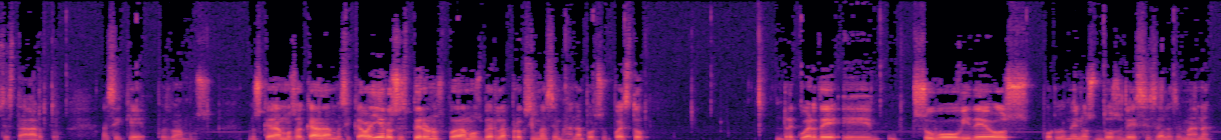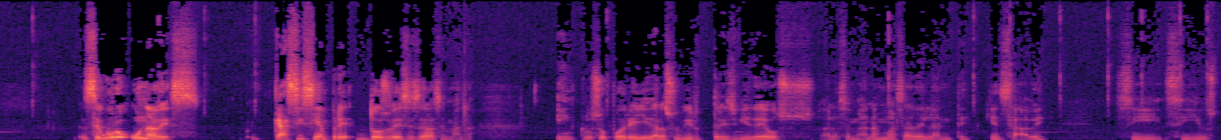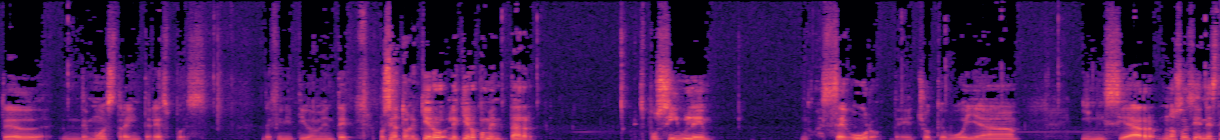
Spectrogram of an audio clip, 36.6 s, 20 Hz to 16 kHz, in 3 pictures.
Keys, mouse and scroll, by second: 0.9-1.9 shift+middle drag, 1.9 shift+click, 3.3-4.7 middle drag, 4.7-6.1 drag, 6.1 scroll down 2, 7.2-9.5 shift+drag, 9.6-12.5 drag, 13.0-14.0 drag, 14.1 scroll down 1, 14.6 click, 15.5 click, 16.5-18.3 drag, 18.5-18.9 scroll up 1, 19.1-19.5 scroll up 1, 19.5-22.5 drag, 22.7 scroll down 1, 23.2 click, 24.1 click, 24.9 click, 26.7-27.3 scroll down 1, 27.3 click, 28.2-28.5 scroll down 1, 28.8-31.3 drag, 32.1-33.1 scroll down 1, 33.1-34.1 drag, 34.7 click, 35.7 click.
